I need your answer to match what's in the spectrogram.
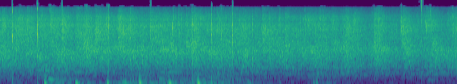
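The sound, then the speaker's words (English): An audience applauds the panelists at the end of a session in a steady, dense wash of clapping, with a few sharper individual claps standing out early on before the sound settles into an even patter. “A big round of applause for our panelists, please.”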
